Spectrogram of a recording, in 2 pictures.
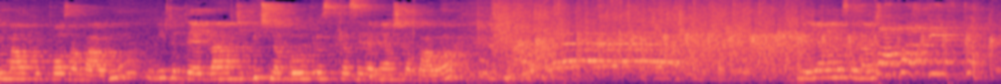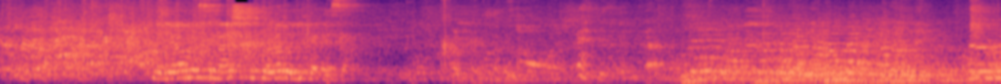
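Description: Young women sing together into microphones.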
